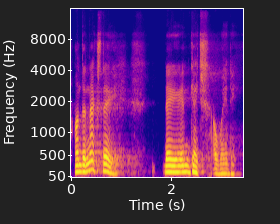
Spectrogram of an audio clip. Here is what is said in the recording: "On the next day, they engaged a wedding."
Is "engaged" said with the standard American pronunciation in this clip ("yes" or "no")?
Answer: no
